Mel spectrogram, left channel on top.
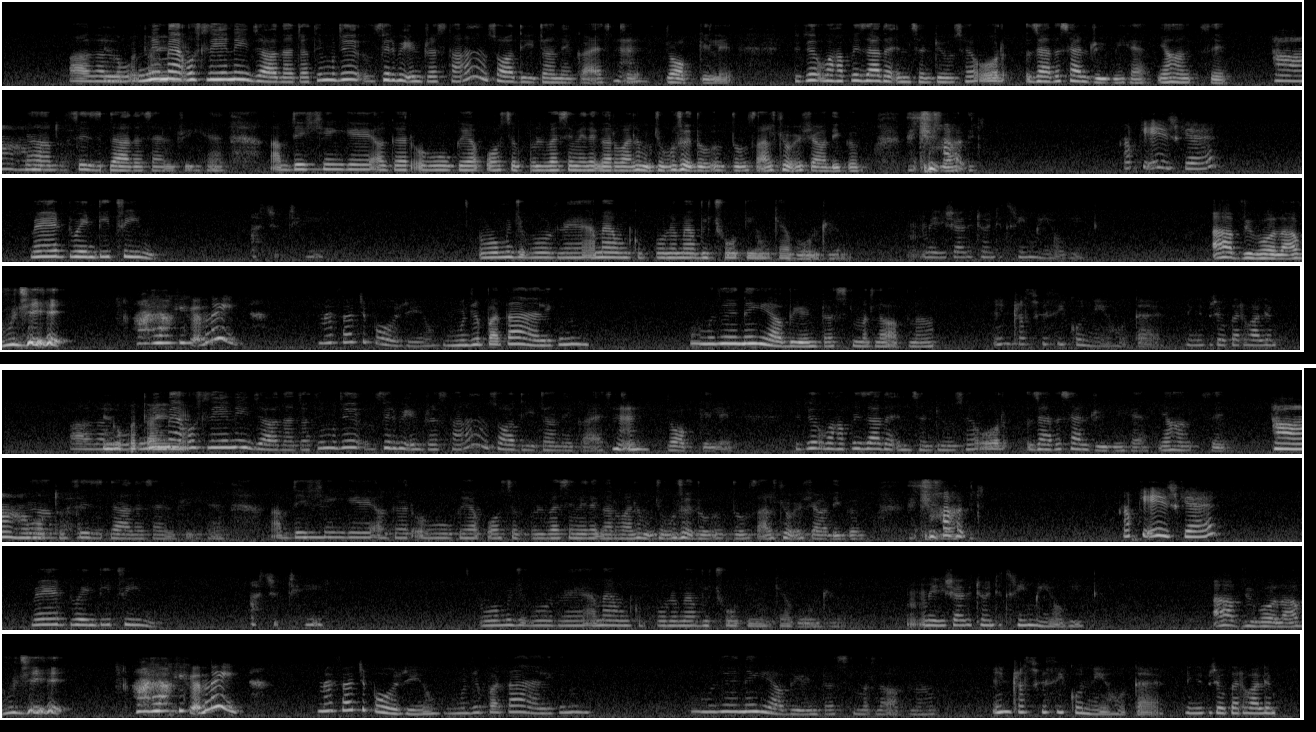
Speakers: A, on the left; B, on the right.
A: پاگل
B: ان کو
A: لو
B: پتا
A: نہیں
B: ہی
A: میں اس لیے نہیں جانا چاہتی مجھے پھر بھی انٹرسٹ تھا نا سعودی جانے کا کا ایسے
B: ہ
A: جاب کے لیے کیونکہ وہاں پہ زیادہ انسینٹیوز ہے اور زیادہ سیلری بھی ہے یہاں سے
B: ہاں ہاں
A: یہاں
B: وہ تو
A: سے
B: ہے
A: زیادہ سیلری ہے اب
B: ہوں،
A: دیکھیں گے اگر ہو گیا پاسبل ویسے میرے گھر والے مجھے پورے دو دو سال کے میں شادی کروں م شادی
B: ہاں ہاں، آپ کی ایج کیا ہے
A: میں ٹوینٹی تھری ہوں
B: اچھا ٹھیک
A: وہ مجھے بول رہے ہیں میں ان کو بول رہا ہوں میں ابھی چھوٹی ہوں کیا بول رہی ہوں
B: میری شادی ٹوئینٹی تھری مئی ہو گئی تھی
A: آپ بھی بولا آپ مھے
B: ہاں اللہ کی کر نہیں میں سچ بول رہی ہوں
A: مجھے پت تا ہے لیکن مجھے نہیں ہے ابھی انٹرسٹ مطلب اپنا
B: انٹرسٹ کسی کو نہیں ہوتا ہے پ جو گھر والے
